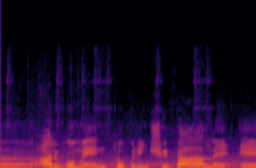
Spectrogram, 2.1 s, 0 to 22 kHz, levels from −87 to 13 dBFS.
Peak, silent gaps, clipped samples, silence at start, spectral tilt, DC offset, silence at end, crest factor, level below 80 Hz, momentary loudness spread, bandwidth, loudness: -10 dBFS; none; under 0.1%; 0 s; -6 dB/octave; under 0.1%; 0 s; 16 dB; -70 dBFS; 6 LU; 15 kHz; -27 LUFS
